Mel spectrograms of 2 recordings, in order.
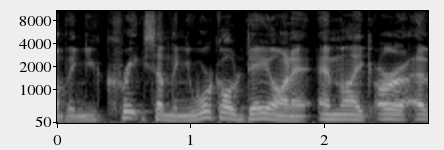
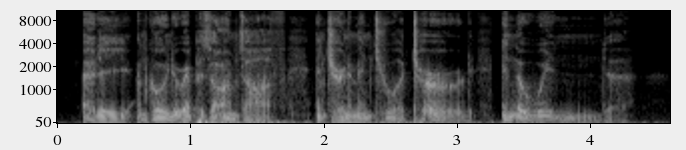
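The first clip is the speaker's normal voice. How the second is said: put-on monster voice, pitched lower; 4 dB quieter than usual. Answering a viewer who asked for an impression: Venom voice. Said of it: "my Venom impression".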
